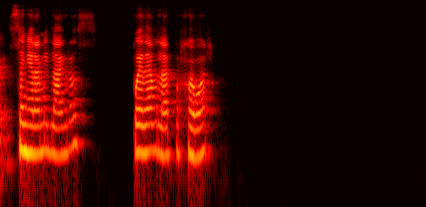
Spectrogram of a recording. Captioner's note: speaking Spanish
